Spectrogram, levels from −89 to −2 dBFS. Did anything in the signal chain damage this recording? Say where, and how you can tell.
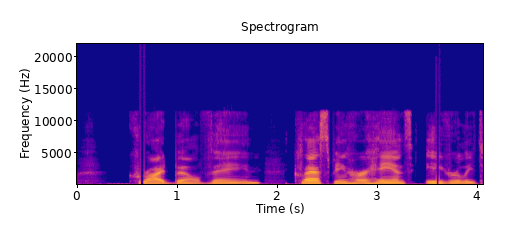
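Yes, at the codec stage, where separately encoded pieces of this speech were joined without trimming. This produces a gap at a join of encoded pieces. Silences open at 0.63 to 0.67 s (about 39 ms) and at 3.59 to 3.62 s (about 32 ms), with edges smeared by the codec. Each encoder run left its start-up delay and last-frame padding in place. A network dropout would lose material, but here the sound resumes exactly where it stopped.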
